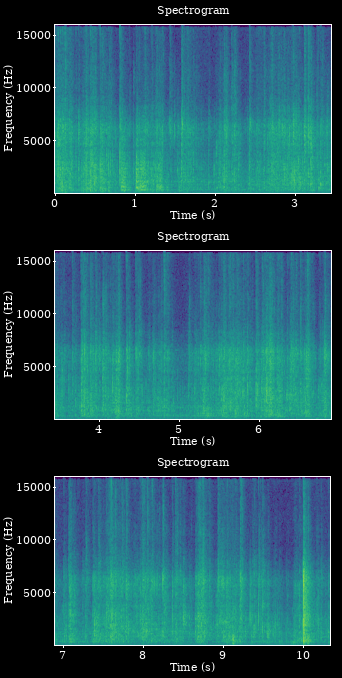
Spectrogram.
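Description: A white shipping mailer being torn open and worked by hand: steady rustling and tearing, dotted with many small crisp clicks.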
